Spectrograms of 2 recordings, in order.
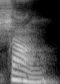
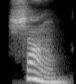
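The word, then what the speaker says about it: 上: বা টেবল তারপরে আছে সাং এটা চার নাম্বার টন হবে এটা এখানে ভুল দেওয়া আছে এটা চার নাম্বার টন হবে সাং মানে উপরে আপ উপরে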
